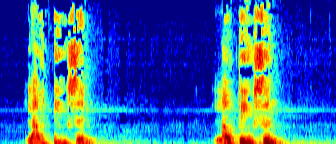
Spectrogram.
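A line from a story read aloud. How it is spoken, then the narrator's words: Quiet call. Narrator (Vietnamese): nhỏ giọng gọi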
